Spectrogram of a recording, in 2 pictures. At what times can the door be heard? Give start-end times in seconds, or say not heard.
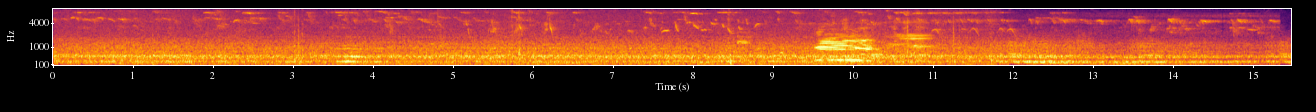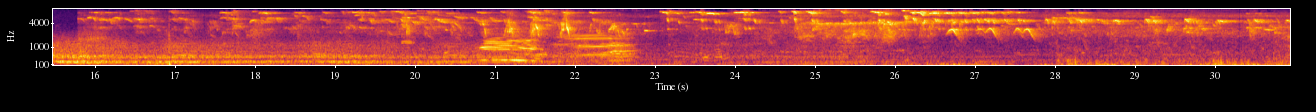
not heard.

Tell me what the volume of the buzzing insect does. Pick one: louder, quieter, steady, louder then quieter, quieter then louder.
quieter.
